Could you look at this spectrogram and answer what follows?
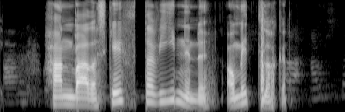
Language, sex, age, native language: Icelandic, male, 13, Icelandic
